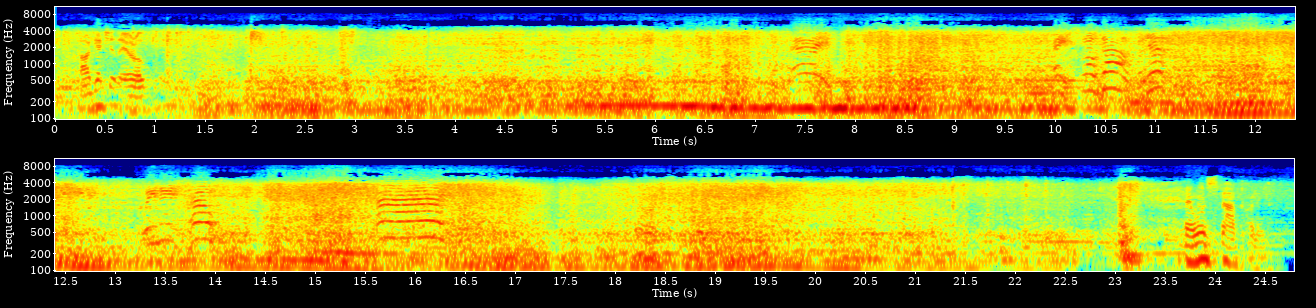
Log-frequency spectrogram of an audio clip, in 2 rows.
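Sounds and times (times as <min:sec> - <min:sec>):
speech: 0:00.2 - 0:02.6, 0:23.7 - 0:24.7
cars speeding past on a four-lane highway: 0:01.0 - 0:23.9
voices: 0:06.2 - 0:09.2, 0:09.8 - 0:11.4, 0:13.2 - 0:17.1, 0:17.9 - 0:19.7, 0:23.0 - 0:24.7.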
